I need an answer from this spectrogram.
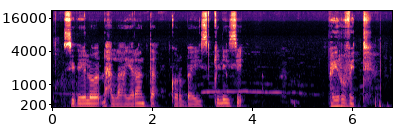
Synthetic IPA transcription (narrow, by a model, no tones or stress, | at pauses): sɪðɛːlɔːɖɑħlajɐɾaːnt̪ʰɐ̰ | kʰɔrbɛjskɪlɛjsɪ̰ | pʰɛjɾʊvɪt̪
